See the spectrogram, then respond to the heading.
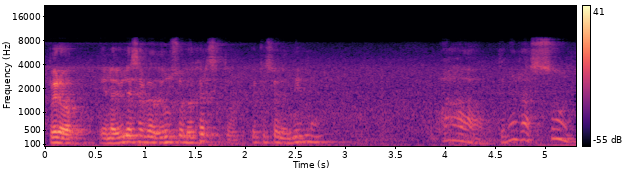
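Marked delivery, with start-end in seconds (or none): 4.0-5.3 convencimiento ingenuo. Acted. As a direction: give in softly, as if enlightened. Acts out himself being convinced. (asentir ingenuo, agudo y bajito)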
